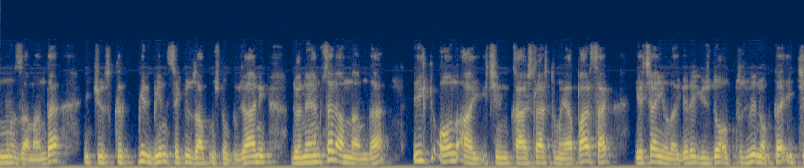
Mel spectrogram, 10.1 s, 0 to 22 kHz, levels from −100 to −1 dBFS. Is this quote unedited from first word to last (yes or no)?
yes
